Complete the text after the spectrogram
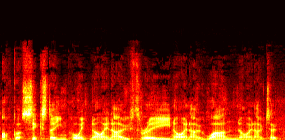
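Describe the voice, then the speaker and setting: A man's voice: on the low side, level tone, slow pace, bright, forceful tone. A man giving an informal, methodical workbench explanation as a hobbyist repairer. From Britain. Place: small indoor home workbench. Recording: clearly noisy home recording.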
